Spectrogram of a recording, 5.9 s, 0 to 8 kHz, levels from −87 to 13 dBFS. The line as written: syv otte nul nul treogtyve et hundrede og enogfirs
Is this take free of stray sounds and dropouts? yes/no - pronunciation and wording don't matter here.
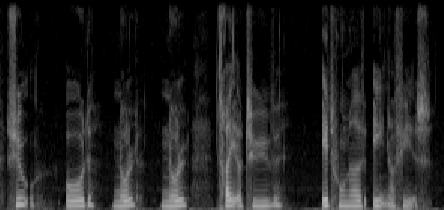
yes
